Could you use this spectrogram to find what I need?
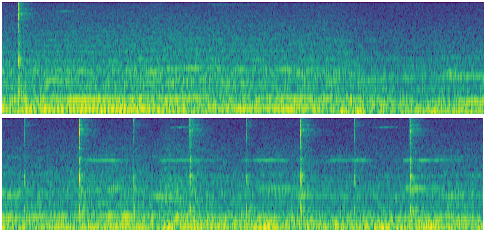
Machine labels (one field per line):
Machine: valve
